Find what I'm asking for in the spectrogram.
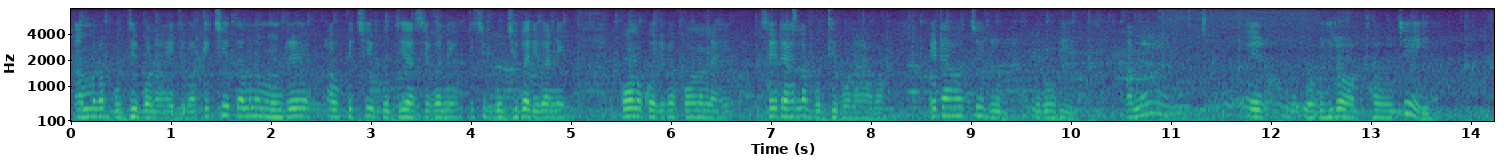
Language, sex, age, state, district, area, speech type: Odia, female, 30-45, Odisha, Sundergarh, urban, spontaneous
